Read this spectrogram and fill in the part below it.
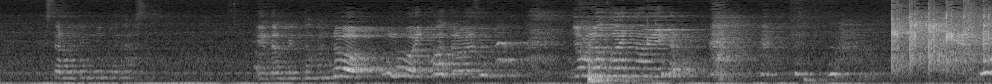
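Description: A man declaims loudly and dramatically in a large hall.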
